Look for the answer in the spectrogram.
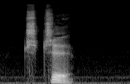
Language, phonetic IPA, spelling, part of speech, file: Polish, [t͡ʃːɨ], czczy, adjective, Pl-czczy.ogg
